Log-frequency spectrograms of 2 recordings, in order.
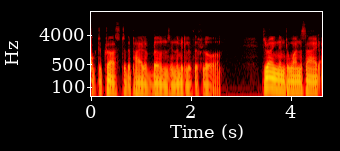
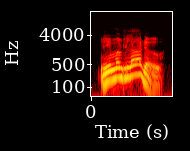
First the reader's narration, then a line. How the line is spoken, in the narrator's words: cried my friend in his confusion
